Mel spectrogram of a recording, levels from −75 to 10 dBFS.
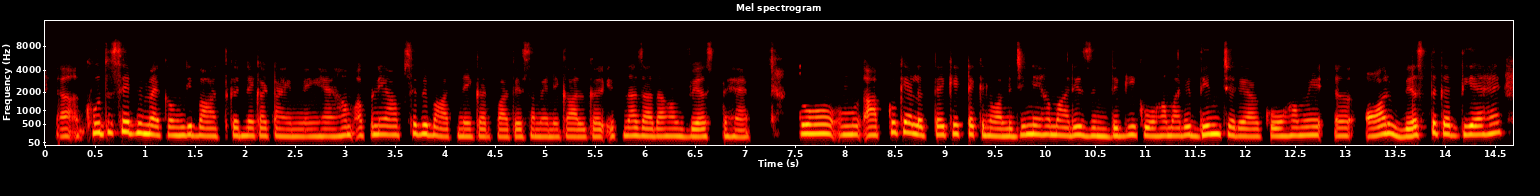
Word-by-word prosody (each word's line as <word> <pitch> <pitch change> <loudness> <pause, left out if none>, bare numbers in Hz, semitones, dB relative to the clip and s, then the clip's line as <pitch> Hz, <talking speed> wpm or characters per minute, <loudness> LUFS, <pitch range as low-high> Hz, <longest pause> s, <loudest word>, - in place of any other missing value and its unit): अ, 185 - -2 0.2
खुद 265 0 +2
से 290 -1 +6
भी 265 +1 +3
मैं 235 -3 +5
कहूँगी 210 +1 +1
बात 190 -3 -3
करने 195 -1 -1
का 195 0 -3
टाइम 185 -1 -5
नहीं 180 0 -4
है। 185 0 -4
हम 205 +3 -1
अपने 225 +3 -1
आप 220 -1 -3
से 245 - +1
भी 240 0 +4
बात 190 -5 -3
नहीं 180 -1 -2
कर 180 0 -5
पाते 175 0 -3
समय 180 -1 -5
निकाल 175 0 -4
कर 175 -1 -2
इतना 200 +1 -4
ज़्यादा 185 -1 -1
हम 185 -1 -2
व्यस्त 180 +1 -1
हैं 175 -1 -4 0.5
तो 245 0 +6 0.5
उ 225 - -4
आपको 245 +6 -2
क्या 275 +1 +2
लगता 220 -3 +1
है 220 - +4
कि 240 - +2
टेक्नोलॉजी 200 -3 0
ने 235 0 +5
हमारी 215 -1 +1
ज़िंदगी 195 +1 0
को, 200 -1 +1
हमारी 195 +2 0
दिनचर्या 210 -3 +3
को 190 0 0
हमें 210 +1 -1 0.2
अ, 195 0 -2 0.2
और 210 +7 +3
व्यस्त 210 +6 +2
कर 240 - +5
दिया 225 0 +5
है 250 +4 0
200 Hz, 210 wpm, -25 LUFS, 185-220 Hz, 0.5 s, से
